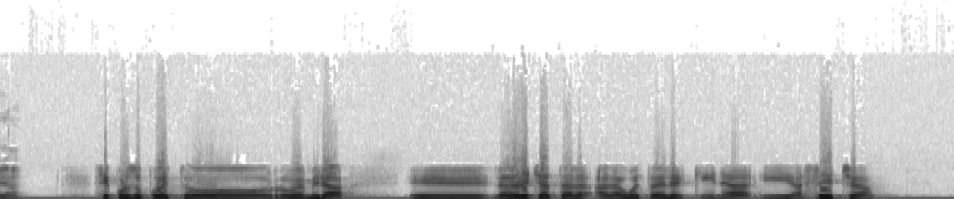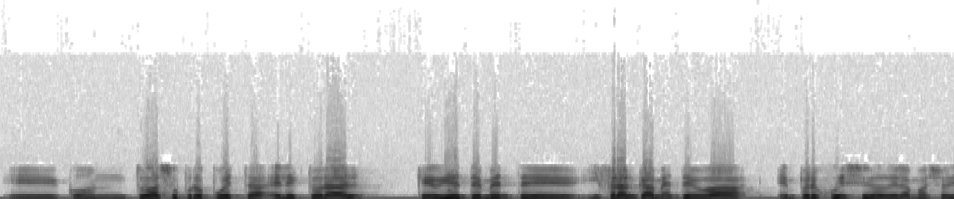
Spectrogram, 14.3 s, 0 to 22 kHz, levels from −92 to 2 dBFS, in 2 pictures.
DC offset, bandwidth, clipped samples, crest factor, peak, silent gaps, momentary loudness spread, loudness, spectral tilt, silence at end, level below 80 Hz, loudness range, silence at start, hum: under 0.1%; 7.4 kHz; under 0.1%; 12 dB; -4 dBFS; none; 13 LU; -16 LUFS; -7.5 dB/octave; 0 s; -32 dBFS; 3 LU; 0 s; none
